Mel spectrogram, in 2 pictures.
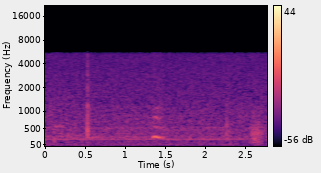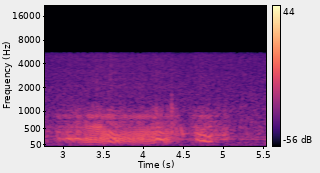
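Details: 2-year-old male boxer mix dog snoring very loudly in sleep: a few soft rumbling breaths, then a longer, louder rattling snore on the in-breath.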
